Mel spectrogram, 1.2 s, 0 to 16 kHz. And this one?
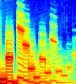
FX SH4
I recorded these sounds with my Korg Monotribe. I found it can produce some seriously awesome percussion sounds, most cool of them being kick drums.
fx, analog, sample-and-hold, percussion, monotribe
